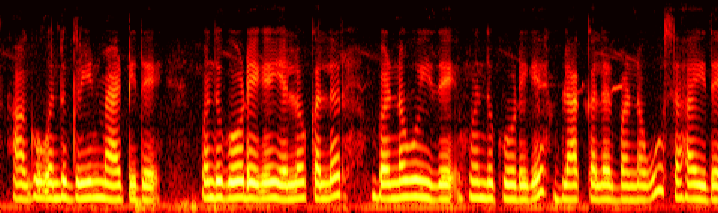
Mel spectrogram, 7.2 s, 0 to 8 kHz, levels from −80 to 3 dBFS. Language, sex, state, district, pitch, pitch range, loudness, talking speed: Kannada, female, Karnataka, Bangalore, 215 Hz, 205-225 Hz, -15 LUFS, 150 wpm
